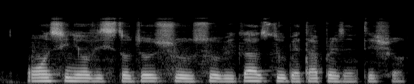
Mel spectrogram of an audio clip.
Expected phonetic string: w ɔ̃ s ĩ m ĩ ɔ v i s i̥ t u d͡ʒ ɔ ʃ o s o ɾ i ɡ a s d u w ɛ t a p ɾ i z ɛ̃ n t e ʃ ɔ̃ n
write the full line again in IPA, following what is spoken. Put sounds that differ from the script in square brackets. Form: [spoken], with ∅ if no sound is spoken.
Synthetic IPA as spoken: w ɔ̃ s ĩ [n] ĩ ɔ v i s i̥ t [ɔ] d͡ʒ ɔ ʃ o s o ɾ i ɡ a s d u [b] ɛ t a p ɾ [ɛ] z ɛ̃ n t e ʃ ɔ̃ n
